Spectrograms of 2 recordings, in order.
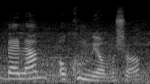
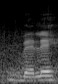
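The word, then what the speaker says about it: Belém: I'll go to Belem By the way apparently it's not pronounced as Belem New information every day. It's not pronounced as BeleM, more like Belé You don't say the M at the end.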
